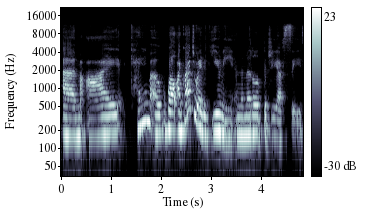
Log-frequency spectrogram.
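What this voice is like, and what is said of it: Texan American accent. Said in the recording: “tell me about your accent. You are a Texan”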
